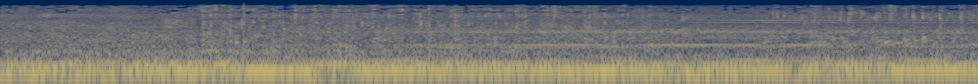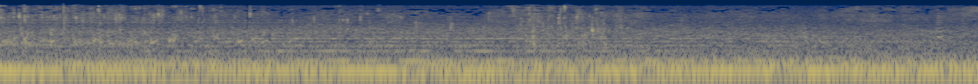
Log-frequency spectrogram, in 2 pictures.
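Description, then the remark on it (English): Water runs steadily throughout, a continuous pouring, splashing wash over a low, droning rumble, consistent in loudness from start to finish. “I hear water running.”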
